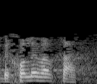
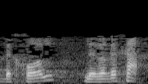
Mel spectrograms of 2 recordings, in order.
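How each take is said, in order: First: The words merge, sharing one L sound quickly. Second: The words are separated, each L sound pronounced. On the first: The speaker calls it wrong. "Se você fala rápido, você fala bechol levavecha, você fala um L só" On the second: The speaker calls it right. "tem que falar bechol levavecha"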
